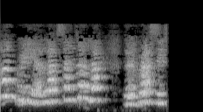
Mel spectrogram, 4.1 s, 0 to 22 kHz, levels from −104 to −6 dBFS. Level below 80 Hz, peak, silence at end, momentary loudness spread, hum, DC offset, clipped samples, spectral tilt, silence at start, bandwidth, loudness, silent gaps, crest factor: -80 dBFS; -12 dBFS; 0.75 s; 10 LU; none; under 0.1%; under 0.1%; -1.5 dB/octave; 0 s; 9.4 kHz; -28 LUFS; none; 18 dB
